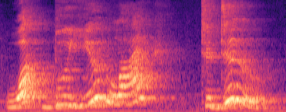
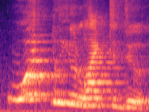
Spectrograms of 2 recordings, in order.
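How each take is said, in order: First: Slow model. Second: Said in the usual way. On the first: Shown as a demonstration. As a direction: spell out "What do you like to do" slowly for the class. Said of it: "teacher builds the question slowly". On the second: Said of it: "teacher repeats the question at normal speed".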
